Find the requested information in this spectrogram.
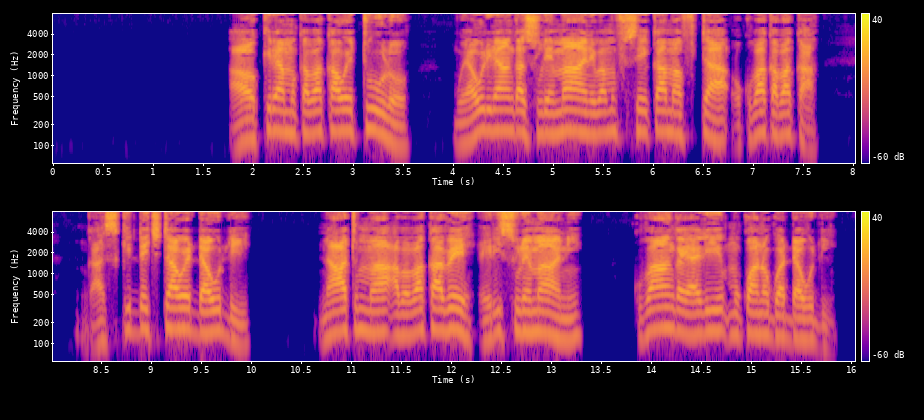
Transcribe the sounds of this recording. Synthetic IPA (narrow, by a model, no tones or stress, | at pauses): a̰wokiɾamukaβakawe̞tːuːlo̞ | βwejawuliɾaːŋɡasule̞maniβamufu̥sekaːmafu̥taʔo̞kuβakaβaka̰ | ŋɡa̰ːsi̥kidːe̞ːci̥tawe̞dːaudi | natumaːβaβakaβe̞ːɾisule̞maːni | kuβaːŋɡajalimukwaːno̞ɡwadːaudḭ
